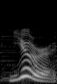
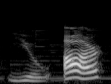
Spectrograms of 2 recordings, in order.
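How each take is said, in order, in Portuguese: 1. As palavras são unidas em uma sílaba curta. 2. Duas palavras separadas são ditas por completo. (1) "que é muito mais rápido" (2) "Ao invés de falar you are"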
